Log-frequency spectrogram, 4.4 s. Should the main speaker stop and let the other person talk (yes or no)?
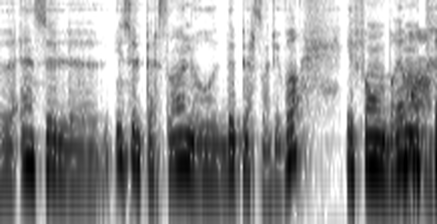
no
